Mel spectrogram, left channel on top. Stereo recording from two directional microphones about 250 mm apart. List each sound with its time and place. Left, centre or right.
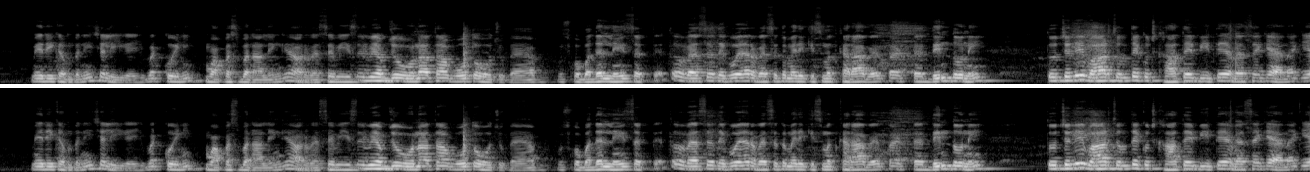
0.3 s speech: centre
